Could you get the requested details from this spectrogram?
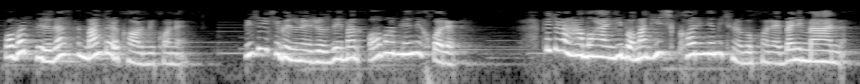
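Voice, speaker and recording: A woman's voice: high voice, sing-song, pitched above the performer's own voice. A woman voicing an arrogant, domineering wealthy young man who speaks in a cold, smug, commanding way. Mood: haughty. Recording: slightly muffled with soft music.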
